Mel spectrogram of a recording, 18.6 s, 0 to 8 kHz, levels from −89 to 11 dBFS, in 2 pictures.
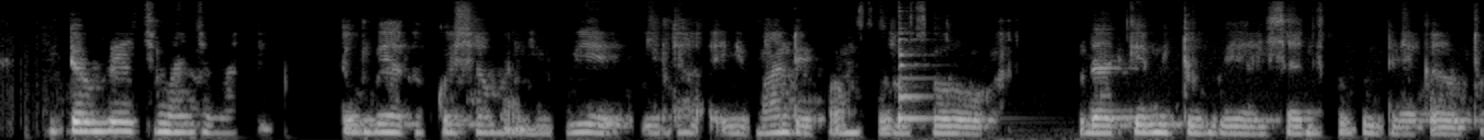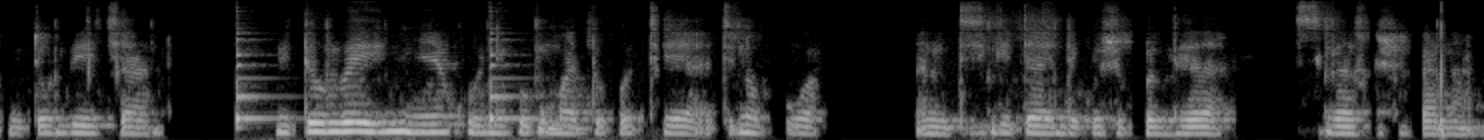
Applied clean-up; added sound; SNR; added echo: none; Bowed string instrument; 7 dB; none.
